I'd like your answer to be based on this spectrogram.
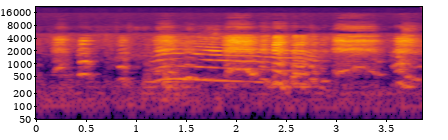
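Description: Newly hatched chicks peep in a busy cluster close by, with high, sliding chirps overlapping almost continuously over a soft background.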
